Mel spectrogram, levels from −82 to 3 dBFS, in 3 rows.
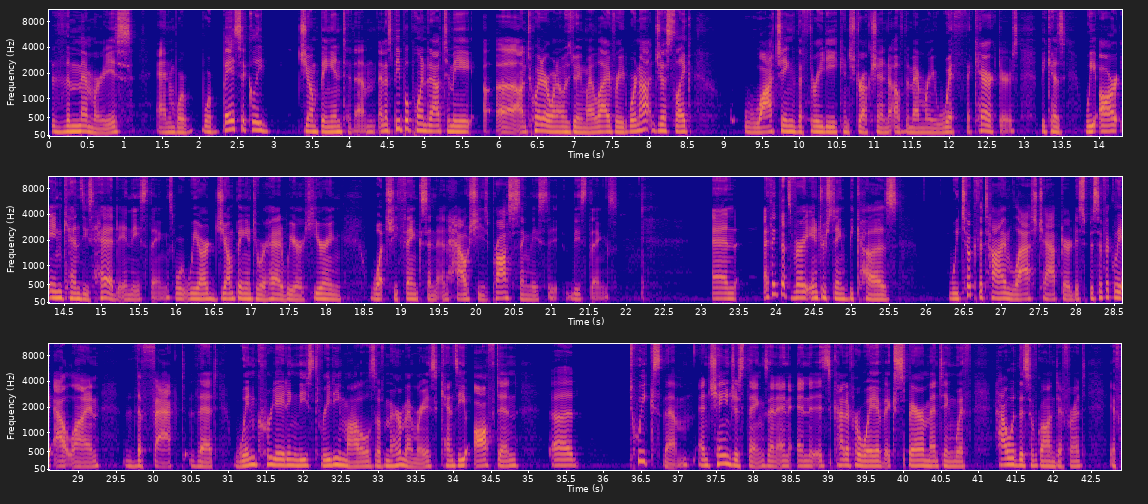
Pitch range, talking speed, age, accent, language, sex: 125-155 Hz, 170 wpm, 20-39, American, English, male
